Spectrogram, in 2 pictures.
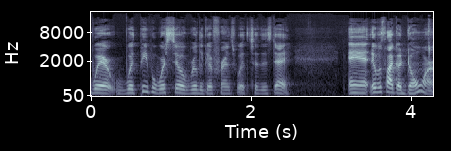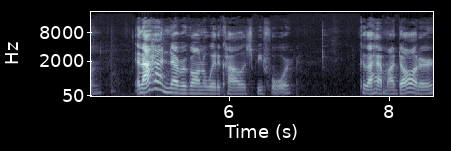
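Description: In a very clean recording with a silent background, a woman with an American accent speaks fairly quickly in a fairly low, bright, sharp voice, keeping her intonation fairly even while her loudness swings widely and she takes long, frequent pauses. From Chicago. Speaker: podcast host. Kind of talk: casual chat. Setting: living room at home.

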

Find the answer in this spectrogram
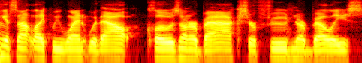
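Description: A man talks at a fairly quick pace in a normal speaking voice. His pitch sits in the medium range. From southeastern Pennsylvania. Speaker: nonprofit founder in addiction recovery. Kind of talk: casual interview. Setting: CrossFit gym, face to face.

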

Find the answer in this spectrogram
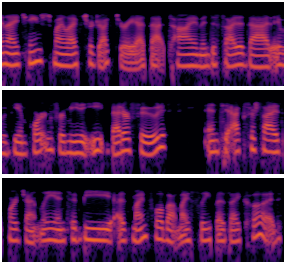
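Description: A woman's fairly low voice with an American accent, a normal speaking voice, fairly quick pace, very even loudness and fairly even intonation. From US Midwest (Ohio). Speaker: integrative medicine doctor. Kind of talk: interview.

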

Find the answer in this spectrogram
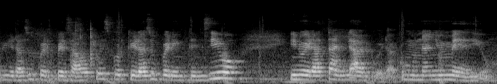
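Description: A woman with an Antioquian accent talks at a moderate pace, medium pitch, and fairly even intonation. Music plays in the background, and room echo is audible. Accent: Colombian paisa Spanish. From Colombia, Medellín (paisa). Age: 30s. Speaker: pastry chef and bakery owner. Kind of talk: interview.

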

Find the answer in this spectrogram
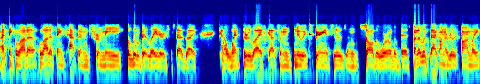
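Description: Talking at a fairly quick pace, a man with an American accent has a fairly low pitch. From US South, Greenville, South Carolina. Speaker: real estate developer. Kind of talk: interview. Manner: animated.

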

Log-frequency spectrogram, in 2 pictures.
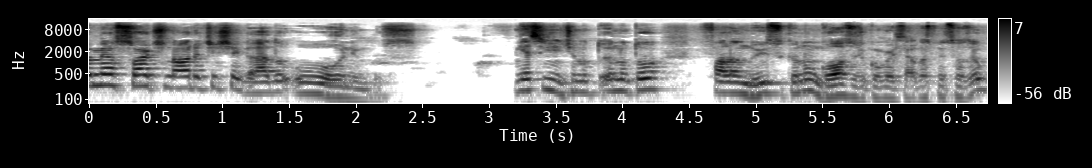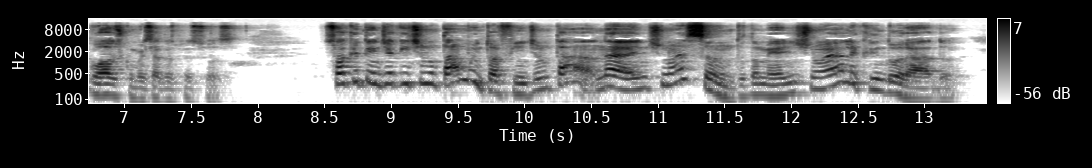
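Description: A man's fairly high voice, very fast, with very wide pitch swings. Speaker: podcast host. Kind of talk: casual monologue. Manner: rambling, self-interrupting.

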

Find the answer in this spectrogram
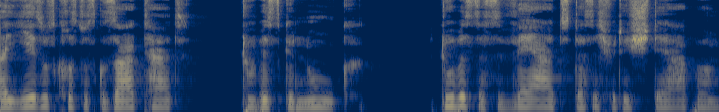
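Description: A woman's medium-pitched, somewhat breathy, warm voice at a very slow pace, flat and monotone, dry and close with no echo, on a very clean recording against a silent background. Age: 20s. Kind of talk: faith-based monologue. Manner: warm, personal.

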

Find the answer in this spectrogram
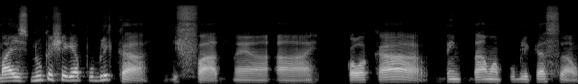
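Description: A man speaks in a normal speaking voice at medium pitch, fairly slow, with lively intonation and a dry, close sound with no echo. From Brazil, rural interior of Pernambuco. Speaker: publisher and illustrator. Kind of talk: podcast interview. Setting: live stream.

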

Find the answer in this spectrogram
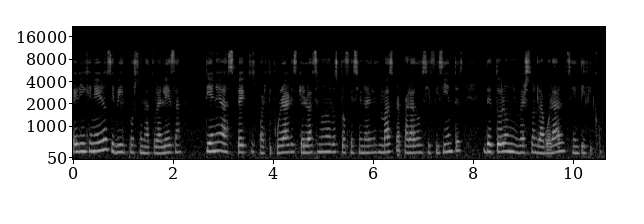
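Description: A woman's fairly high voice has a dark, mellow tone, is somewhat breathy, and keeps a fairly even intonation. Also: moderate pace. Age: 20s. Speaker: civil engineer. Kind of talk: reading aloud. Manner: formal.

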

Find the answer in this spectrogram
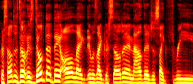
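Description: An ordinary speaking voice at a fairly quick pace with ordinary pitch variation, on a very clean recording with a silent background. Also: man. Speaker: rapper. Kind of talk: casual chat with friends.

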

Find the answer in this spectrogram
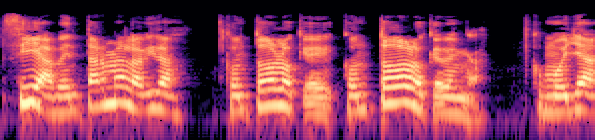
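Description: The woman's pace is moderate and her pitch varies in an ordinary way. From Mexico City. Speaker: traveler, former nomad. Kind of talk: interview conversation.

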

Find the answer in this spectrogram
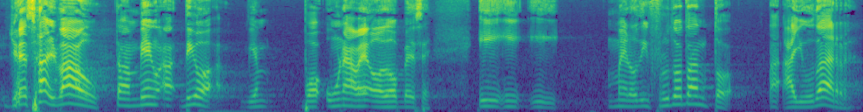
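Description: A man's bright, sharp, high-pitched voice in a Puerto Rican accent, very slow with long, frequent pauses and ordinary pitch variation. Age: 30s. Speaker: stand-up comedian. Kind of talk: casual chat.

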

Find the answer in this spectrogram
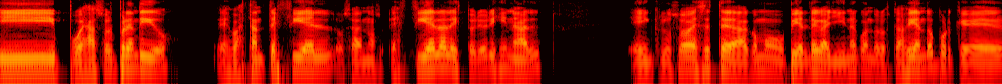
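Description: Against a quiet background, a man with a Venezuelan accent speaks at a moderate pace in a bright, sharp tone with a dry, close sound and no echo. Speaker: journalist. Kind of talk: casual chat.

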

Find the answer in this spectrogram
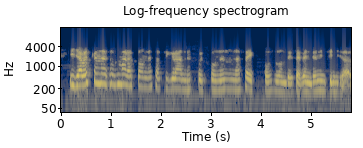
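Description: A woman talks with a Mexican accent. Her intonation is lively. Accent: Mexican Spanish (Jalisco). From Mexico, Guadalajara, Jalisco. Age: 50s. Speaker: ultramarathon runner and speaker. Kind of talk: interview conversation.

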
